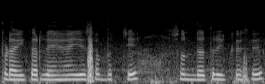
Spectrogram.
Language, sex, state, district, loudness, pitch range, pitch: Hindi, female, Punjab, Pathankot, -21 LUFS, 220-235 Hz, 225 Hz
